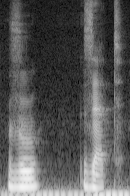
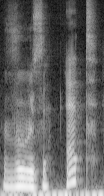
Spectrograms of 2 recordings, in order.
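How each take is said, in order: First: The Z sound opens the second word. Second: The Z sound closes the first word. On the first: The speaker calls it right. "the liaise sound is pronounced at the start of the first syllable in the following word" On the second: The speaker calls it wrong. "we don't say vous êtes"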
